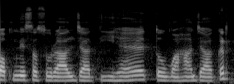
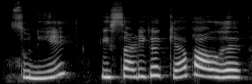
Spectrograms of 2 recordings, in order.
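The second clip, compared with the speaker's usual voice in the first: put-on higher, louder girlish ask; young girl's voice; 10 semitones higher, 6 dB louder than usual. A narrator's reading. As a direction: call out to the shopkeeper brightly. Daughter asks shopkeeper.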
